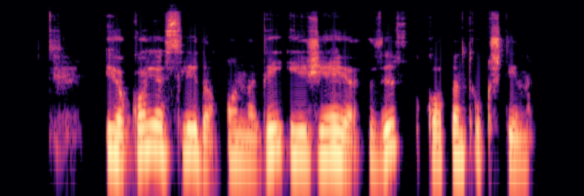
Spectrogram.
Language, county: Lithuanian, Vilnius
